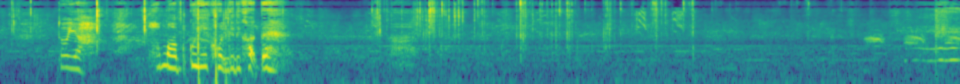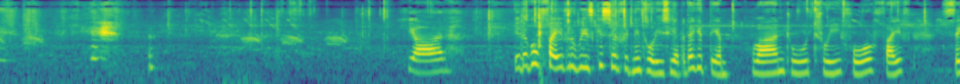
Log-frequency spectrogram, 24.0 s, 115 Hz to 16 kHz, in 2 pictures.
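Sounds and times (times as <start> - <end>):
crows cawing: 10.8 - 11.7, 15.0 - 16.5.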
